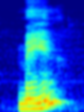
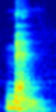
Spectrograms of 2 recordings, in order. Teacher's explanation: The long A in main has movement. It's not flat. And it's composed of two sounds. An eh and an ee. The short E in men is short and flat, and it only has one single eh sound.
